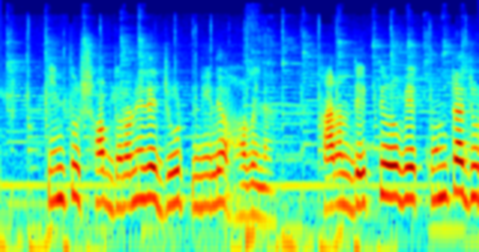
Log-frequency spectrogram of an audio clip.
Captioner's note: speaking foreign language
